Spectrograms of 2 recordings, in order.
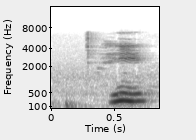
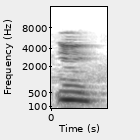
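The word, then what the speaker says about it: היא: Aqui eu tenho um R aspirado, um H, né, de hotel, então é, e mais um alif que é mudo, então eu terei ri, ri. Ri. Ri é ela. No caso aqui, dependendo da região, dependendo do local, né, a pronúncia pode mudar. No, em vez de ri, você pode falar também i, que também é entendido.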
